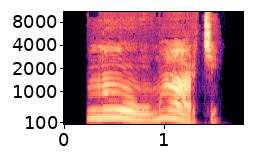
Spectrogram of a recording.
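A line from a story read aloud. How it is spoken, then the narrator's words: Drawling. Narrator (Russian): протянула журналистка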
